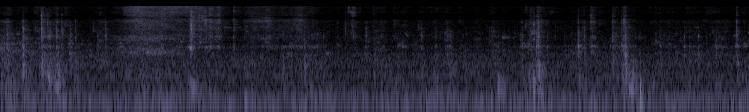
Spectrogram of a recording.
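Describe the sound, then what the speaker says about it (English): A Yale Assure Lock SL touchscreen smart lock being installed is twisted backwards, giving faint scraping and a few small mechanical clicks near the end, quiet and close. "you always want to kind of like twist it backwards and hear it click like that"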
